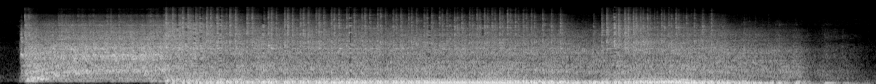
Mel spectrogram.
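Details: SCAG zero-turn mower during a tune-up, choke cable needing replacement, fuel drawn from a can through the filter: it cranks briefly, catches and settles to a steady even idle with no misses or knocks; starts and runs cleanly.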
